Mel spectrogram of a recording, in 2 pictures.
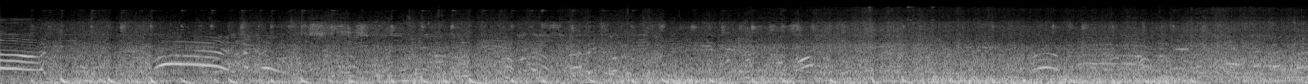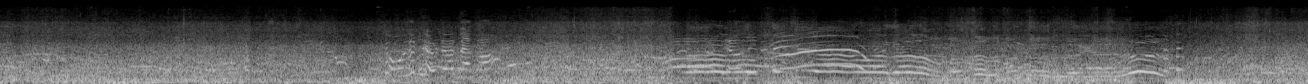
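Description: Sea waves roll in at Udaipur beach, a loud, continuous rushing surf with heavy wind buffeting the microphone, while people's voices and distant shouts carry across the shore.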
